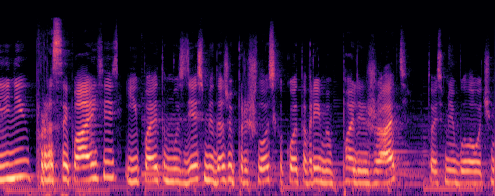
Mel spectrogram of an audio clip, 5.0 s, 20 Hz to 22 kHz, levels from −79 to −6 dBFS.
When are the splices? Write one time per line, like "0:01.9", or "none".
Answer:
0:01.2

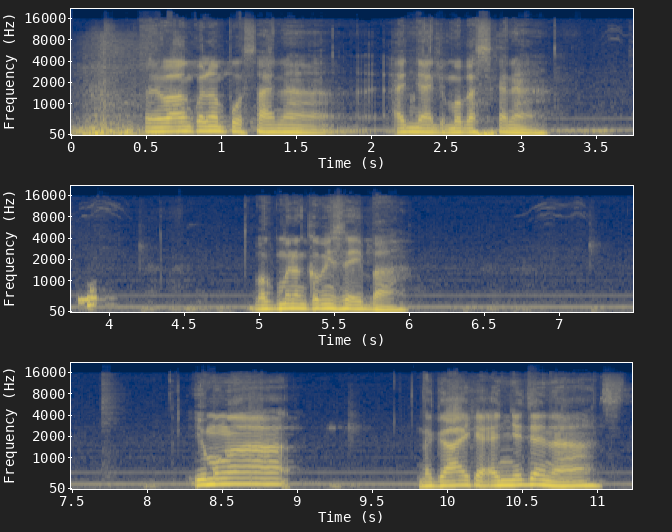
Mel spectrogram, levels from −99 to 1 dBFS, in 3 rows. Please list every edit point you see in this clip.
none

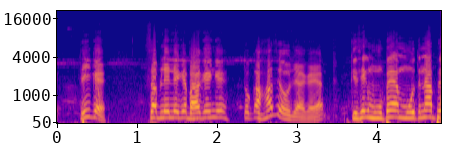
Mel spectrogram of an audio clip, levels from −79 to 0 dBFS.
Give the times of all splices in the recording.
0:03.5

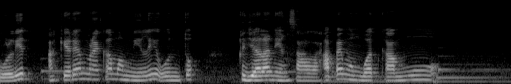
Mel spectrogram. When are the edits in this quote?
0:03.2

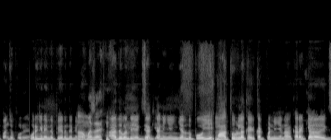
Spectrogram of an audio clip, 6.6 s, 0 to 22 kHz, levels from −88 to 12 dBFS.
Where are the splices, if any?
none

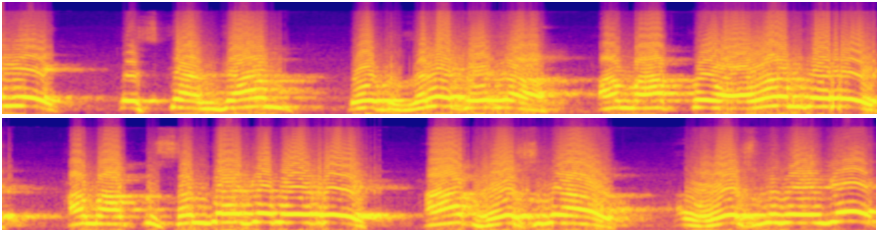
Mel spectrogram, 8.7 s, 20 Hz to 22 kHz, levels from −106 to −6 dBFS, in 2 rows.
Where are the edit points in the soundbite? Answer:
none

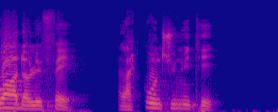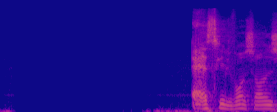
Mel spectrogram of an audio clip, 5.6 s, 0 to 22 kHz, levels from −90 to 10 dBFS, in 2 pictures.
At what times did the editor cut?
none

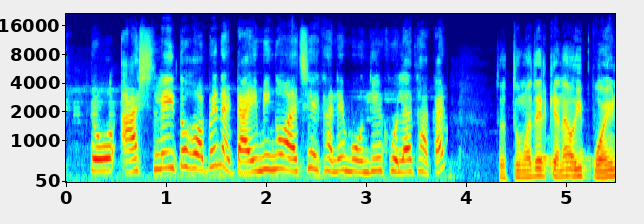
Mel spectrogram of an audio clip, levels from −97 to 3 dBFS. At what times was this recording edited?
0:03.9

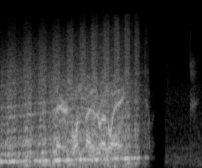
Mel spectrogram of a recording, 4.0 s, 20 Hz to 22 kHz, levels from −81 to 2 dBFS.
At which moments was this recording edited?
0:02.8

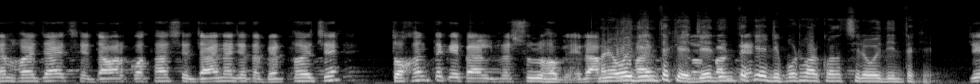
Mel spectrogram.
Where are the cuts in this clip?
none

